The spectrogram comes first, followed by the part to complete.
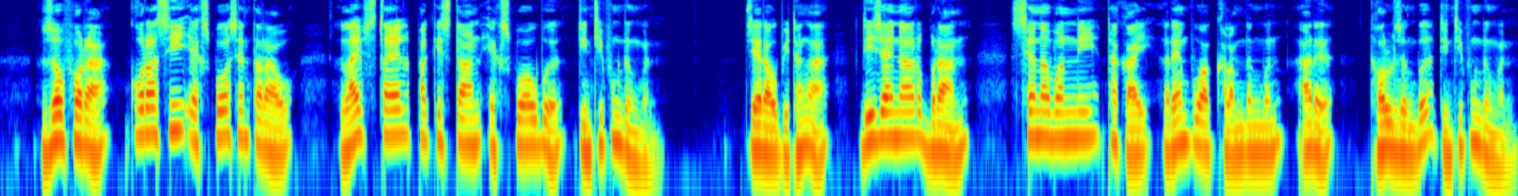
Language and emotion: Bodo, neutral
